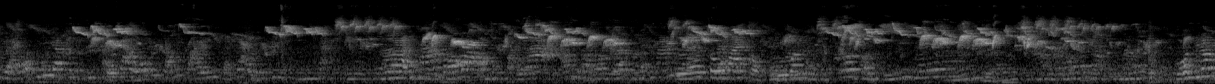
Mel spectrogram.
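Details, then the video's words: Chestnut-flanked white-eye delivering a continuous líu song: dense, rapid, high-pitched twittering and chirping notes tumbling over one another for many seconds, barely pausing, with some faint lower sounds underneath. "Khuyên đùi nâu líu"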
